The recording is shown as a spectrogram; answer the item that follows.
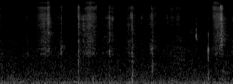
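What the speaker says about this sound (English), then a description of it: "Typically, I like to change up the way that we shuffle the cards" Playing cards are shuffled in soft, rapid riffling bursts for a solitaire game, close up and quiet, with a gentle papery flutter and no talking.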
